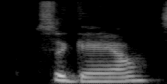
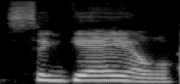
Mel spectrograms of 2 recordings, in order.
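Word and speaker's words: Sgaeyl: I'm going to pronounce their names very wrong, but Sayi. – Sigail. – Sigail.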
